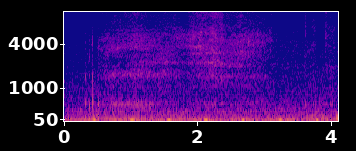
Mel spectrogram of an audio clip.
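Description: Fingernails tap and scratch the top cover of a red cloth-covered hardcover book held flat, with the thumb holding the spine. Quiet, dry taps recur at a steady, fairly regular pace over a soft, continuous scratching hiss and a low rumble.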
